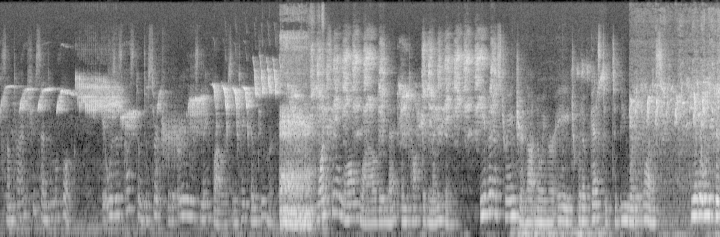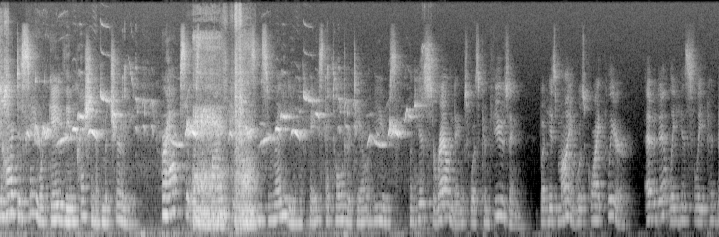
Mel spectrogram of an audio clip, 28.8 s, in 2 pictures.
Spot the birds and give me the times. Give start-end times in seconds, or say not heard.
0.0-23.1.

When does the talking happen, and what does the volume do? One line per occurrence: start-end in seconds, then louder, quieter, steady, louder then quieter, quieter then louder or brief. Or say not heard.
0.0-28.7 louder then quieter.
